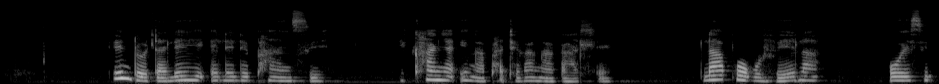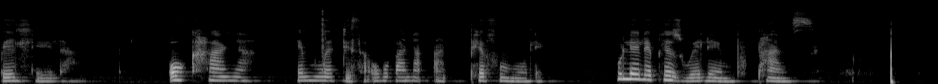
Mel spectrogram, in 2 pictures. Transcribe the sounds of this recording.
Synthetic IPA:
indʱɔd̥ʱalejiʔɛlɛlɛpʰant͡sʼiː | kʰaɲaʔiŋapʰa̰tʰɛɣaŋaɣaɬɛ | lapʰɔɣuvɛla | ɔwesib̥ʱɛɮɛla | ɔkʰaɲa | em̩ŋ͡ǀed̥ʱisa̰ʔuɣuβanaa | pʰefumulɛ | ɣulɛlɛpʰezuɣwɛlembʱupʰaːnt͡sʼi̥

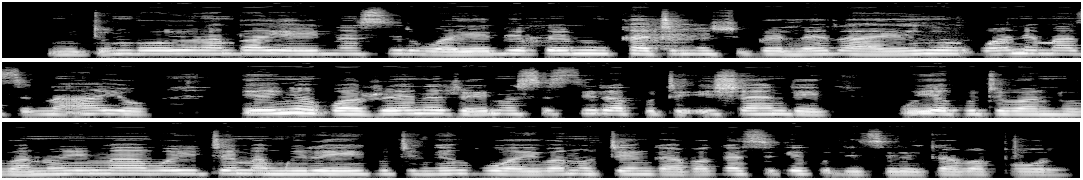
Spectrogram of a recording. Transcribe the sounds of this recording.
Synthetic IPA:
mito̞mbo̞jo̞ɾambajeinasirwaje̞ɗekwemukatime̞ʐibʱe̞ɮerajeɲoɡʱwane̞mazinaːjo̞ | jeɲo̞rwaʐeneʐeino̞sisiɾakutiʔiʃande̞ | uje̞kutiʋan̤uʋano̞imaʋo̞itemamwire̞ikutiŋɡe̞ŋɡuwaiʋano̞te̞ŋɡaʋakasikekuɗet͡seɾekaʋapo̞ːre

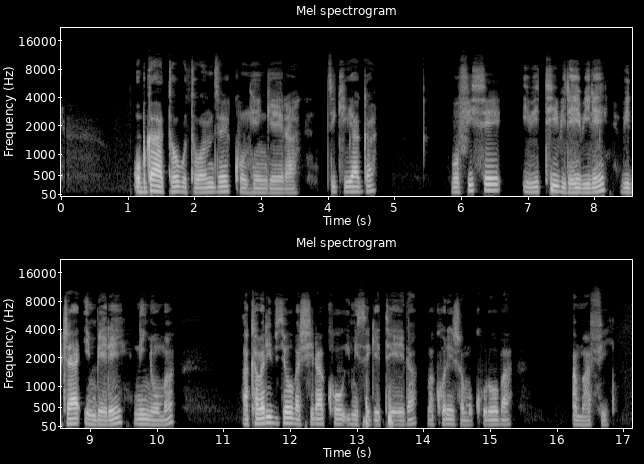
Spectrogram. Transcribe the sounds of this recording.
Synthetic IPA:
ubɡaːtʰo̞βutʰoːnze̞kʰuːŋ̥e̞ːŋɡe̞ɾa | z̥ikʰijaɡa | βufise̞ | iβitʰiβiɾe̞ːβiɾe̞ | βid͡ʒaʔimbe̞ɾe̞niɲuma | akaβaɾivjo̞βaʃiɾakʰo̞imise̞ɡe̞tʰe̞ɾaβakʰo̞ɾe̞ʃamukʰuɾoβa | mafi

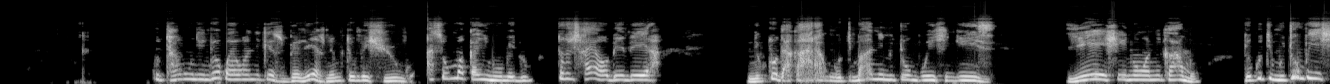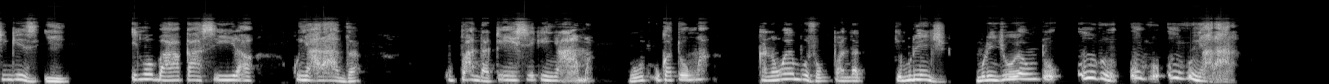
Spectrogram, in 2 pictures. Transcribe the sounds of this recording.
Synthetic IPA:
kutʰaundindiokwaiwanik̬eʐibʱeɮeɾaʐine̞mito̞mbojeʃiuŋɡuasiumakaɲimomeɗu | totot͡ʃajawoɓe̞mbe̞ɾa | ne̞kutoɗaka̰ɾa̰kuŋɡeut̬ima̰ne̞mito̞mbo̞jeʃiŋɡezi | jeʃe̞ino̞wanikamo̞ | ŋɡe̞k̬utimito̞mbo̞jeʃiŋɡeziiji | ino̞ɓakasiɾa | kuɲaɾad͡za | kupandake̞se̞keɲama | ŋɡokutiukato̞mwa | kanauaimbo̞zwakupanda | ke̞muɾe̞nd͡ʒi | muɾe̞nd͡ʒiujatooounoto̞ɲaɾa̰ːra

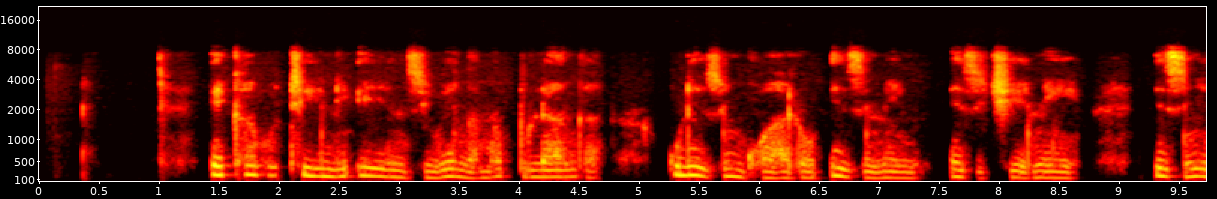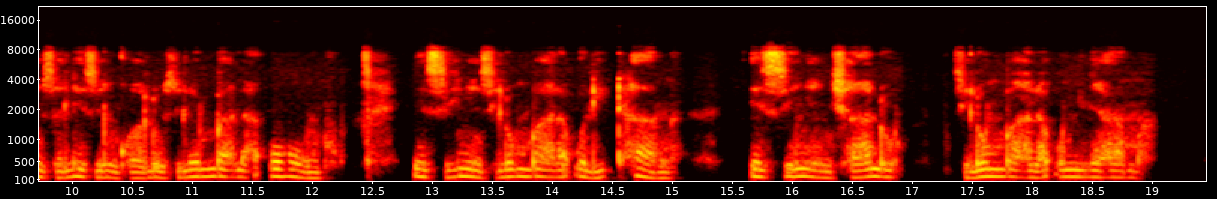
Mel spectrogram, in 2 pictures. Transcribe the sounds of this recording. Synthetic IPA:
ɛkʰaβotʰiniʔɛjend͡zʱiwɛŋamab̥ʱulaŋa | ɣuleziŋwalɔezineŋi | ezit͡ʃʼijɛnɛjɔ | eziɲɛzaleziŋʱwalɔzilom̩βalaoβuɱvu | eziɲɛzilom̩βalaʔolitʰaŋa | eziɲɛnd͡ʒʱalɔ | z̥ilom̩βalaʔom̩ɲaːma

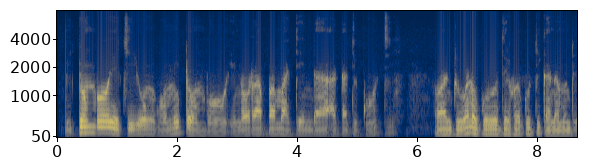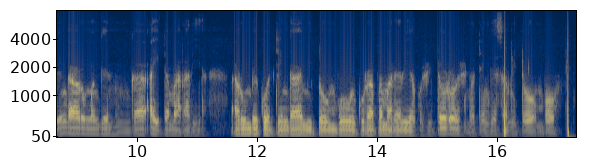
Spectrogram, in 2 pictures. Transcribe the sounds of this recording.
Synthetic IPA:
mito̞mbo̞je̞t͡ʃijuŋɡumito̞mboḭno̞rapamate̞ndaa̰katikṵːtḭ | ʋantʰuʋano̞kuɾud͡zirirwakutikanamundueŋɡaːɾomwaŋɡe̞n̤uŋɡaa̰itamarʔarija̰ | a̰ɾumbe̞ko̞te̞ŋɡamito̞mbo̞we̞kurapamaɾaɾijakuʐito̞ɾo̞ʐino̞te̞ŋɡe̞samito̞ːmbo̞

